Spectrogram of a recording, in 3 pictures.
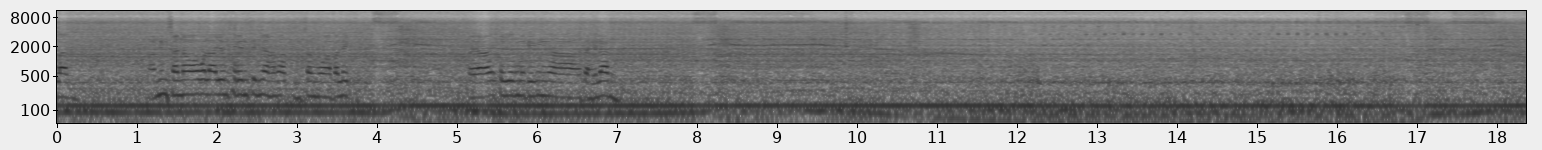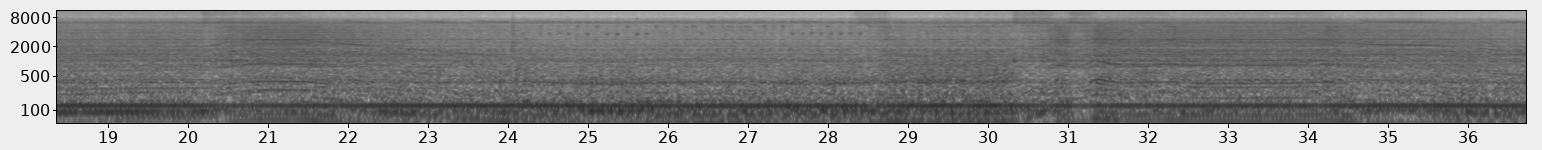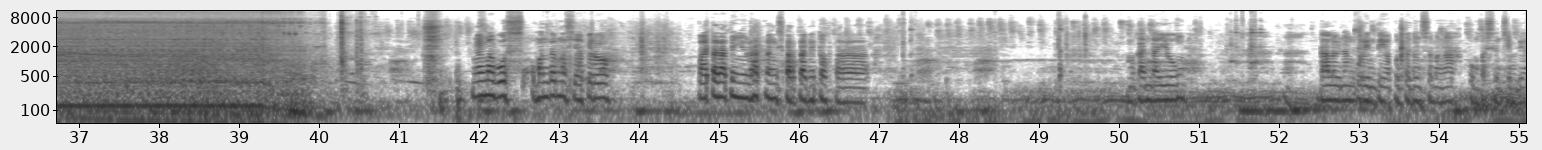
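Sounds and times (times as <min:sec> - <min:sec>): misfiring engine idling: 0:00.0 - 0:04.1, 0:08.8 - 0:21.2, 0:22.2 - 0:34.2.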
